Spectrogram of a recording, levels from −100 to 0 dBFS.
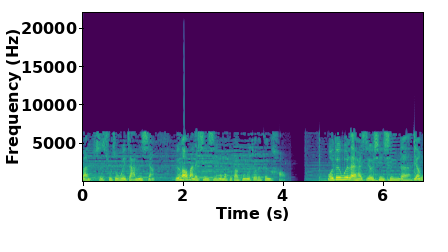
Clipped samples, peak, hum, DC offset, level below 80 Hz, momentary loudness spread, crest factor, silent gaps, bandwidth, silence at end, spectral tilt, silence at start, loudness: under 0.1%; 0 dBFS; none; under 0.1%; -40 dBFS; 13 LU; 16 dB; 4.31-4.41 s; 6.8 kHz; 0 s; -6 dB/octave; 0 s; -17 LUFS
